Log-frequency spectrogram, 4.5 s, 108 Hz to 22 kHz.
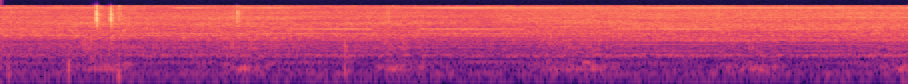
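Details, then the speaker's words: MakerBot Replicator 2 3D printer while printing: steady hiss with sharp clicks and squeaks about once a second, coming from the side opposite the motors; clicking and squeaking during printing. "It seems to be coming from this side, the opposite side of the motors, which are over here. Here I'm getting a little squeak there too. Definitely coming from this side."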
